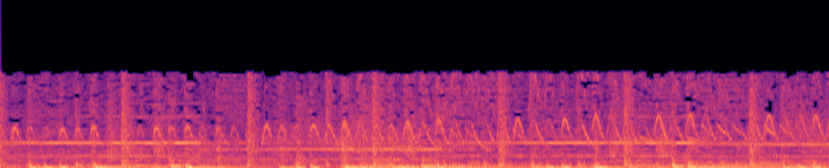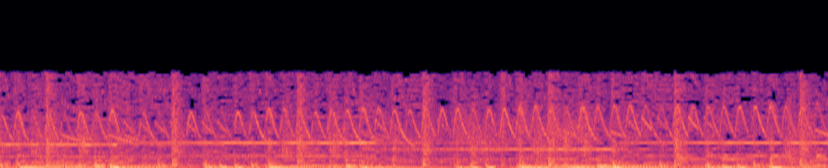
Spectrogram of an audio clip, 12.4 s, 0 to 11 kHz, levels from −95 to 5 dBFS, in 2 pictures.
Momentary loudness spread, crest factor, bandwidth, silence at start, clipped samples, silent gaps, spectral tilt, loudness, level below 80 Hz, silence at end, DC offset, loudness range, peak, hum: 5 LU; 16 dB; 6.6 kHz; 0 s; under 0.1%; none; -6 dB/octave; -19 LUFS; -24 dBFS; 0 s; under 0.1%; 1 LU; -2 dBFS; none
